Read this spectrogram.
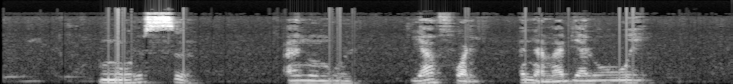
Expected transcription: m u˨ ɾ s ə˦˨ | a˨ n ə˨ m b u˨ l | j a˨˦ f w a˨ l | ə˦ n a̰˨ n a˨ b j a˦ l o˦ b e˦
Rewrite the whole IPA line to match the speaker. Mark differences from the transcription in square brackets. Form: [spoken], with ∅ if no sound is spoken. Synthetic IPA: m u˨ ɾ s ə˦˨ | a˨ n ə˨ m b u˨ l | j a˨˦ f w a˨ l | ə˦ n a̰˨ [m] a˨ b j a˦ l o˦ [w] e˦

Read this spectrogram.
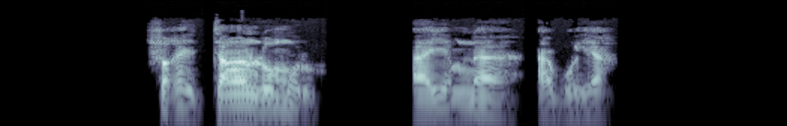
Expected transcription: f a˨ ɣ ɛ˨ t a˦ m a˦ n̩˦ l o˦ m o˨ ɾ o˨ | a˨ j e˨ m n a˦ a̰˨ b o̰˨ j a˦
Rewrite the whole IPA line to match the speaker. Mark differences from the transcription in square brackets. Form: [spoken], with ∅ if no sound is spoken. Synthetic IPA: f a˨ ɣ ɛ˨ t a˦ [ŋ] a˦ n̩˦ l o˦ m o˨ ɾ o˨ | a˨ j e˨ m n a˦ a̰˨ b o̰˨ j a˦

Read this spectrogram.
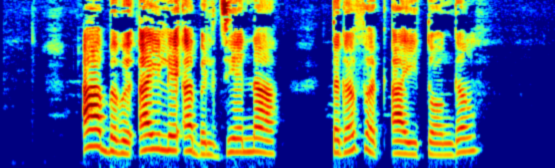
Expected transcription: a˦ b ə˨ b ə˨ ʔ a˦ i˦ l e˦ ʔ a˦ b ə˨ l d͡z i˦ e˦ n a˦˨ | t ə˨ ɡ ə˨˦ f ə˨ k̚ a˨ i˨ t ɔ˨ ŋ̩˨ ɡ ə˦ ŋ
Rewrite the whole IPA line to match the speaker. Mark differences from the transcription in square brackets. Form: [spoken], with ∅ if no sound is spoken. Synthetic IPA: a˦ b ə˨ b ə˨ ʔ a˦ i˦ l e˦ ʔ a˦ b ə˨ l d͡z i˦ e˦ n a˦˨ | t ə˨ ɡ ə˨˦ f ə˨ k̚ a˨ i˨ t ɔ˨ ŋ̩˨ ɡ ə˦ ŋ

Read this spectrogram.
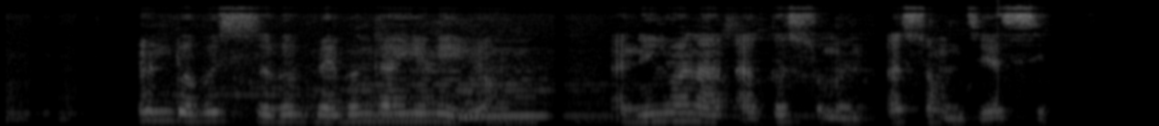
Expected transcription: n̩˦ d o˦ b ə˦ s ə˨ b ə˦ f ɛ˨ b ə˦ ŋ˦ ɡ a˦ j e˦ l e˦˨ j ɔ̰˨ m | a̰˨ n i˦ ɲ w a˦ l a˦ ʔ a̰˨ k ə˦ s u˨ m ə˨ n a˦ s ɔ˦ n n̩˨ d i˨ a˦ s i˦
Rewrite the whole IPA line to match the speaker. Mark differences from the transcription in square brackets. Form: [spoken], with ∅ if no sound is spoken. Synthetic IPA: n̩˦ d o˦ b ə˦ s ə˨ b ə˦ [v] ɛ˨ b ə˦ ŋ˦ ɡ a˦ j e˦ l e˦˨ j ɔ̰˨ [ŋ] | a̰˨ n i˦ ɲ w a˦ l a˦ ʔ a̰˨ k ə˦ s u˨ m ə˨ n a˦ s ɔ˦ [ŋ] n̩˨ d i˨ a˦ s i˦

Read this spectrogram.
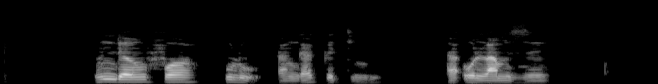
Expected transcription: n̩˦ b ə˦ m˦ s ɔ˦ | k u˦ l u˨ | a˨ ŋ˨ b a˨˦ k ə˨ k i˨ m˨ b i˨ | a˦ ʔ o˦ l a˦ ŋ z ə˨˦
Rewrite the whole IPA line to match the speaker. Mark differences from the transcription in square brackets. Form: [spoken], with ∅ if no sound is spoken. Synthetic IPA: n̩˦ [d] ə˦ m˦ [f] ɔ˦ | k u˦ l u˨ | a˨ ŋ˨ [ɡ] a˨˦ k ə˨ [t] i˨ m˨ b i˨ | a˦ ʔ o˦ l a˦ [m] z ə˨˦

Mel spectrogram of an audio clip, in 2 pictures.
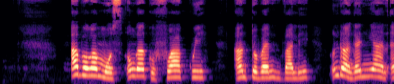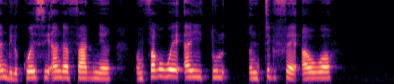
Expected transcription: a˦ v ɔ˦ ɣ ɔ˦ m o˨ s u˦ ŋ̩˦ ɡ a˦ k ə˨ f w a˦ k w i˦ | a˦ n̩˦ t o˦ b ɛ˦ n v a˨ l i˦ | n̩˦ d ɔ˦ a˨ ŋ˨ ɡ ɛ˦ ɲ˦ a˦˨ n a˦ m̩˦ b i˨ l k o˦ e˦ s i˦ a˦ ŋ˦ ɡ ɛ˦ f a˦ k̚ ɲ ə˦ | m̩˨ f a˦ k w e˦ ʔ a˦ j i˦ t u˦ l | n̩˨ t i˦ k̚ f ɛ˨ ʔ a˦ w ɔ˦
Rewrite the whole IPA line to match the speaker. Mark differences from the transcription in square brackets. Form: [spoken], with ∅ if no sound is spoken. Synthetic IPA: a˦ [b] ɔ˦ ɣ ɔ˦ m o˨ s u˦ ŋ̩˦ ɡ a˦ k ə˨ f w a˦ k w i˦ | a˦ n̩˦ t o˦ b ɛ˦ n v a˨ l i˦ | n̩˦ d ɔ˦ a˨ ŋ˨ ɡ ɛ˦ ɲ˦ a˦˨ n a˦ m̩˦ b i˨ l k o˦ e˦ s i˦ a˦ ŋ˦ ɡ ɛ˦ f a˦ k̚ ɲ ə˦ | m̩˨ f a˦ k w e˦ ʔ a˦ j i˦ t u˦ l | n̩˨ t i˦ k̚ f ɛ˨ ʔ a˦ w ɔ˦

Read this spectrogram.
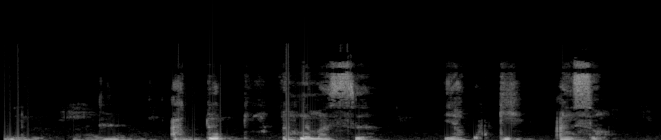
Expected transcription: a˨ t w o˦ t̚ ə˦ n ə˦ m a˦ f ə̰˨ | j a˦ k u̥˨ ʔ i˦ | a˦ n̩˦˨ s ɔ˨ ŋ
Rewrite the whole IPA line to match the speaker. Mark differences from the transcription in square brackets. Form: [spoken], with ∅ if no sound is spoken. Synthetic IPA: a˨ t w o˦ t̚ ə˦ n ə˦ m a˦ [s] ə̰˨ | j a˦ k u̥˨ [k] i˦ | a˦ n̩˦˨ s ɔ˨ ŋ

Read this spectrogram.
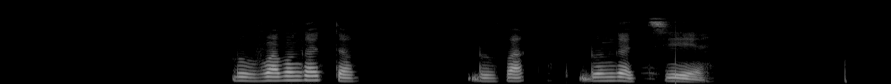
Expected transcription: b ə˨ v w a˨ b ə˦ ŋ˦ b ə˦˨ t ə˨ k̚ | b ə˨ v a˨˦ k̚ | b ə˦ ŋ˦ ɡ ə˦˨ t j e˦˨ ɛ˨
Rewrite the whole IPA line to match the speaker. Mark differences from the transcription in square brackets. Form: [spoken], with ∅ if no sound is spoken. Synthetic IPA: b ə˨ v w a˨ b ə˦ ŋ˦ [ɡ] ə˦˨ t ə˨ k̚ | b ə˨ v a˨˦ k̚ | b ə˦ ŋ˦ ɡ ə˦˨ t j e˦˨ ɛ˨

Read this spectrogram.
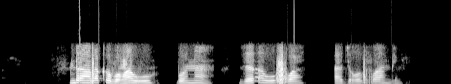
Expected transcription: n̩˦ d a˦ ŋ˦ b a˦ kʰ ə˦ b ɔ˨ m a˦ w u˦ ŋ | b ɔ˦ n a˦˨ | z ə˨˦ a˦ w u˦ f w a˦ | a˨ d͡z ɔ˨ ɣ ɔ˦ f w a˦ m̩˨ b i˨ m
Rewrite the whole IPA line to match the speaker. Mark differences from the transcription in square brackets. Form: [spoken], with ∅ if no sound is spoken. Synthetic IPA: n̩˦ d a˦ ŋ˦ b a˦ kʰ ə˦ b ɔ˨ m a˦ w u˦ [∅] | b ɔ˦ n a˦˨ | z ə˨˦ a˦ w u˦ f w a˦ | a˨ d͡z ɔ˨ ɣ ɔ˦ f w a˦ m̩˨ b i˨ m

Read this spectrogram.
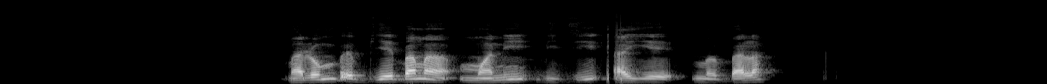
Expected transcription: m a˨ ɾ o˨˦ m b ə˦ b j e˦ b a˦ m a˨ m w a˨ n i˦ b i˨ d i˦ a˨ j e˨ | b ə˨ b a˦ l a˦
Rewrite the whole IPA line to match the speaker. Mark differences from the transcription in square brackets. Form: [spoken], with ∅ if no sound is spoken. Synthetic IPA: m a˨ [l] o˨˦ m b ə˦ b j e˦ b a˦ m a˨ m w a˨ n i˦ b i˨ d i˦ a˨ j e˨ | [m] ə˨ b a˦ l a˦

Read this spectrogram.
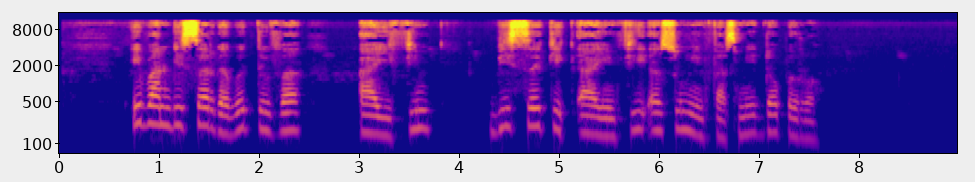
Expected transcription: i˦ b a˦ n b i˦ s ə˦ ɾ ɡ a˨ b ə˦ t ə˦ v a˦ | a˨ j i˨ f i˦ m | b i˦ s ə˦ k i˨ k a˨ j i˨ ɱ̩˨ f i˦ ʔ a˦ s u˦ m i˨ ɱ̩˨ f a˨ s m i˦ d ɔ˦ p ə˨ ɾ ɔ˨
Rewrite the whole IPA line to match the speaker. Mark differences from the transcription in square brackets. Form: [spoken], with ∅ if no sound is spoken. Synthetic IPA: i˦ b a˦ n b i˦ s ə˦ ɾ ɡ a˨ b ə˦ t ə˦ v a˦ | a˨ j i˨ f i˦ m | b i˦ s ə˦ k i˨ k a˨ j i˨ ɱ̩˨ f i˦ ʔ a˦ s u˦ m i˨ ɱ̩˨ f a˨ s m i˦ d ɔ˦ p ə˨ ɾ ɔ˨

